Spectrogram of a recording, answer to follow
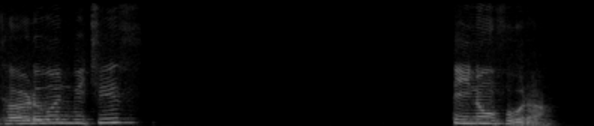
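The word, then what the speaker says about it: Ctenophora: Then the third one which is टीनोफोरा, टीनोफोरा, C silent, okay. दोनों में क्या है, सी साइलेंट है।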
